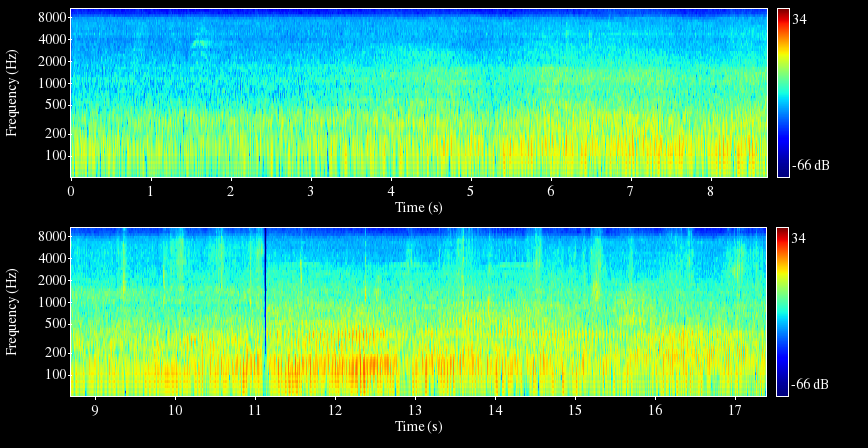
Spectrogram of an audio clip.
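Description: Steady road traffic noise, with a vehicle's hum swelling to its loudest about two-thirds of the way through and then easing off. Short, sharp crackling clicks come in the second half.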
